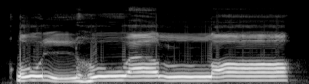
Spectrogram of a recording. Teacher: খারা জবর ল এই লামকে ল অর্থাৎ মোটা ভাবে পড়তে হবে আল্লাহ শব্দের আগের হরফে জবর অথবা পেশ হইলে এই লামকে ল অর্থাৎ মোটা করিয়া পড়িতে হয়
